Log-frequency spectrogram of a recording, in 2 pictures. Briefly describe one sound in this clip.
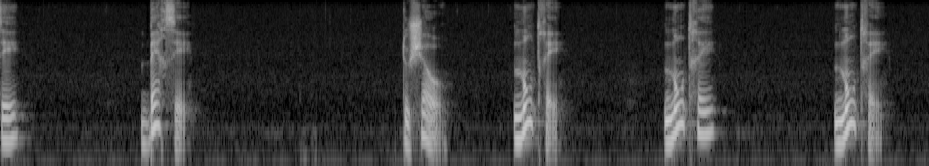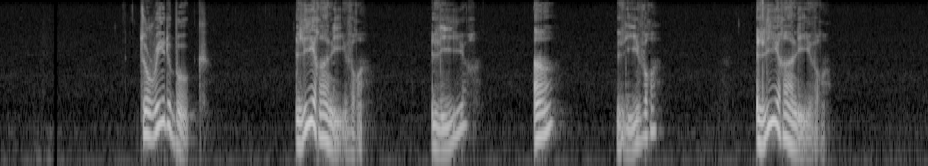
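A young woman speaks single words clearly and slowly, pausing between them.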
